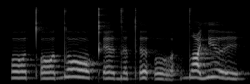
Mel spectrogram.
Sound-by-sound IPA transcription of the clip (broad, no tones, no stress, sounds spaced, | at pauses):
ɔː tʼ ɔ d ɔː kʼ ɛ ə̯ d ɐ tʼ ə ʔ o | dˤ ɐ lʲ əː ɪ̯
